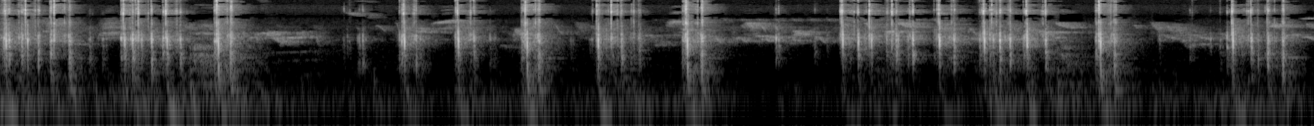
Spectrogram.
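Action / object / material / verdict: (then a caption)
tap / plastic mechanical keyboard keys / plastic / none. A retro-style cream plastic mechanical keyboard with dark and purple plastic keycaps and a hollow case, resting on a rug, is typed on steadily with the fingertips of both hands. Quick, dry, bright keystroke clicks come in bursts with brief pauses, each tap short with almost no ring and very little low end.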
